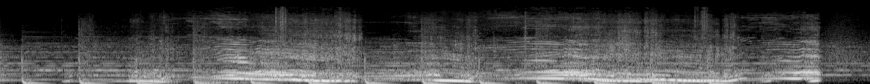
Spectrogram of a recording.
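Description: Male lions roaring together: a run of long calls, each falling in pitch, over background music with a steady beat.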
